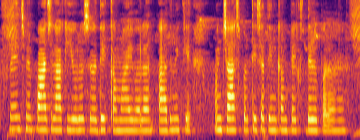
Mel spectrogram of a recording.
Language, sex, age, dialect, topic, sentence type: Magahi, female, 18-24, Central/Standard, banking, statement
